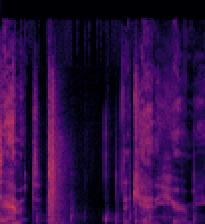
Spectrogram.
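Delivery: breathy, hopeless, despairing whisper. Finding that the people outside cannot hear the knocking: despair in the voice. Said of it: "Quite like the despair in [name]'s voice there".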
